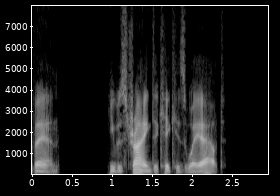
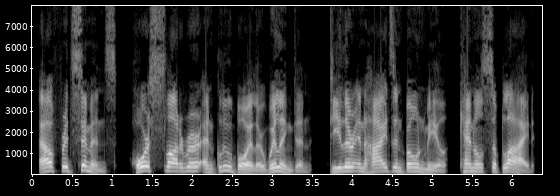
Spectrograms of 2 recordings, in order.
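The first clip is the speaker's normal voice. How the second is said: raised, emphatic sign-reading; loud reading out; 9 semitones higher, 7 dB louder than usual. A narrator's reading. Benjamin reading the van's lettering to silent animals, loudly. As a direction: read it out high and loud, item by item. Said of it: "he read".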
